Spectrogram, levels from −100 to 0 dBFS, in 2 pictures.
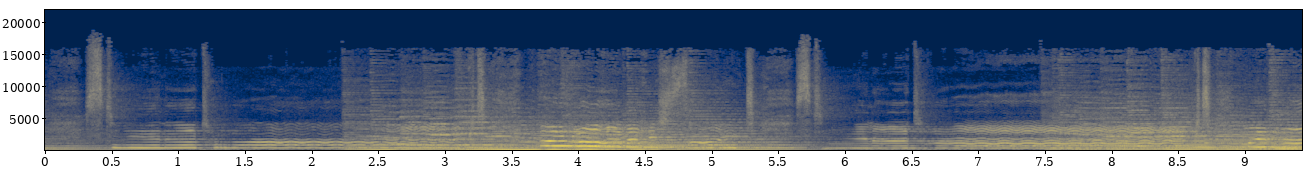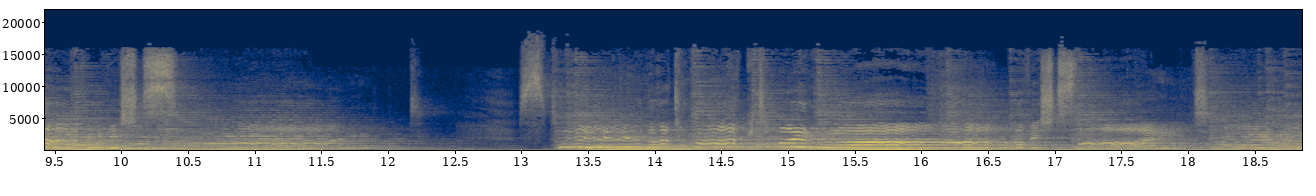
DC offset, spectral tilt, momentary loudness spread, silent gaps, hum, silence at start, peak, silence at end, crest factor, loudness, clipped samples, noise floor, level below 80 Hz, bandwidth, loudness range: under 0.1%; -5 dB/octave; 17 LU; none; none; 0 s; -4 dBFS; 0 s; 22 dB; -25 LUFS; under 0.1%; -49 dBFS; -42 dBFS; 17 kHz; 9 LU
